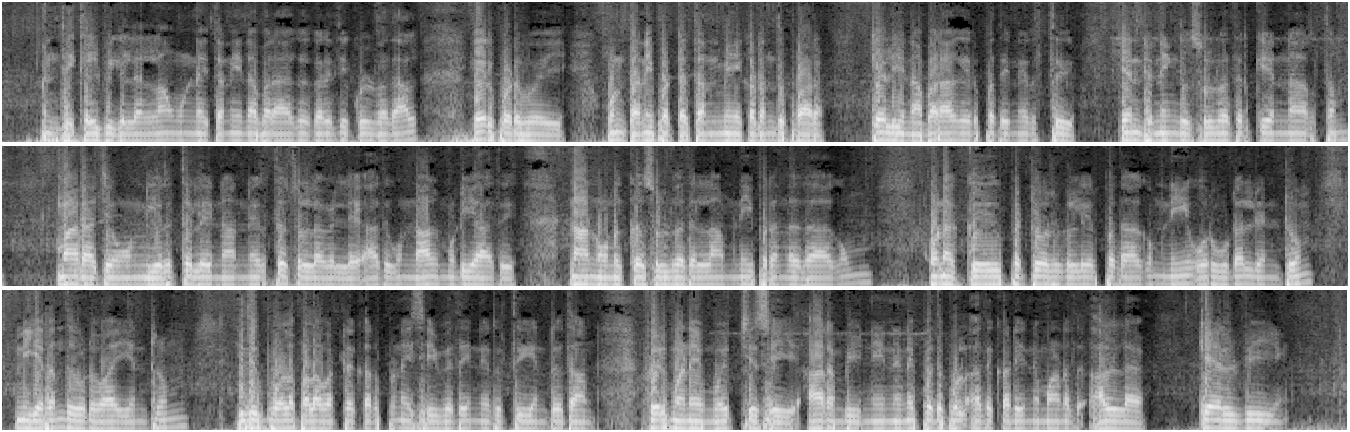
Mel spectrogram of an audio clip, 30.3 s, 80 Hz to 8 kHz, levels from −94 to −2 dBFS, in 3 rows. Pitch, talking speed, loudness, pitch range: 105 Hz, 130 wpm, -17 LUFS, 105-110 Hz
